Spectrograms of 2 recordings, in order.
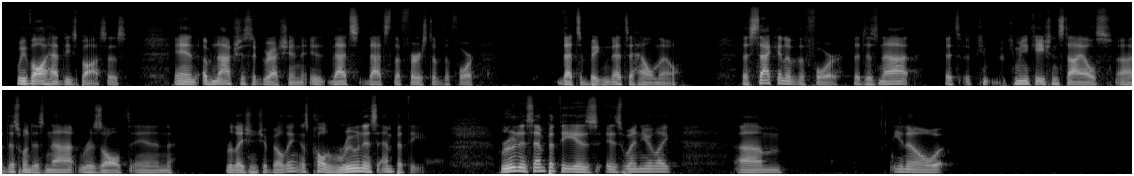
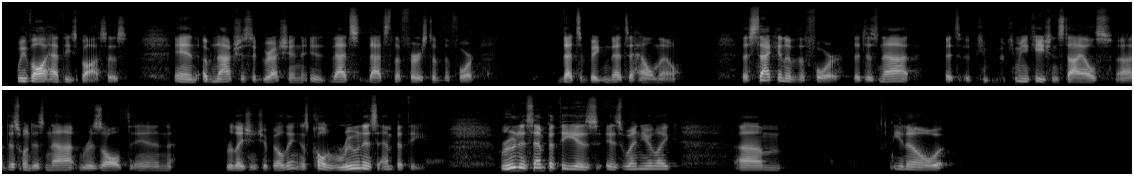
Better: first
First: none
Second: thin; somewhat; fading below 300 Hz

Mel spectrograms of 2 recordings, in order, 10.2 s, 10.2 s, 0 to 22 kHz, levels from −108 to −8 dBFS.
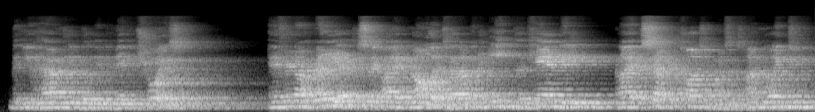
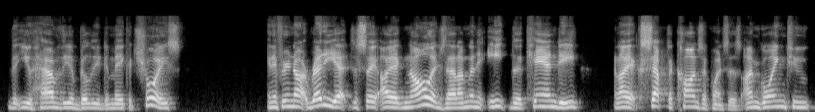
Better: second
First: off-mic speech; far // room echo; strong; dies away in 2.2 s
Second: none

